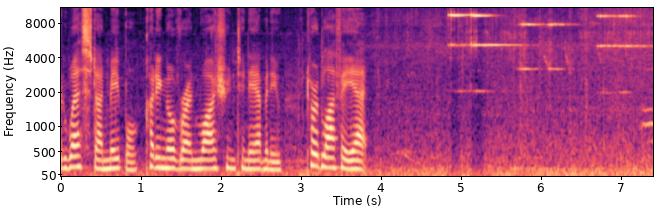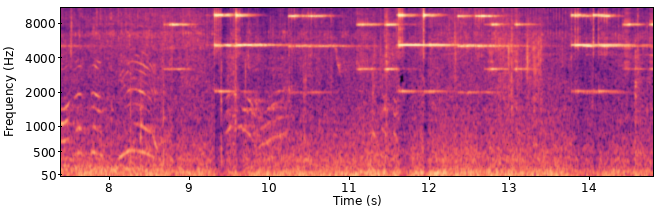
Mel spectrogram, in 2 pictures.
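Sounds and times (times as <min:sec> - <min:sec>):
speech: 0:00.0 - 0:04.0
steady outdoor road noise: 0:00.0 - 0:14.7
children ringing bicycle bells while riding: 0:04.8 - 0:14.7.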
